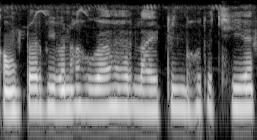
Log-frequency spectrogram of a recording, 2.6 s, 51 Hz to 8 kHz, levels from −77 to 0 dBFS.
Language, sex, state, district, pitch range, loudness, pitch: Hindi, male, Jharkhand, Deoghar, 155-165 Hz, -15 LUFS, 165 Hz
